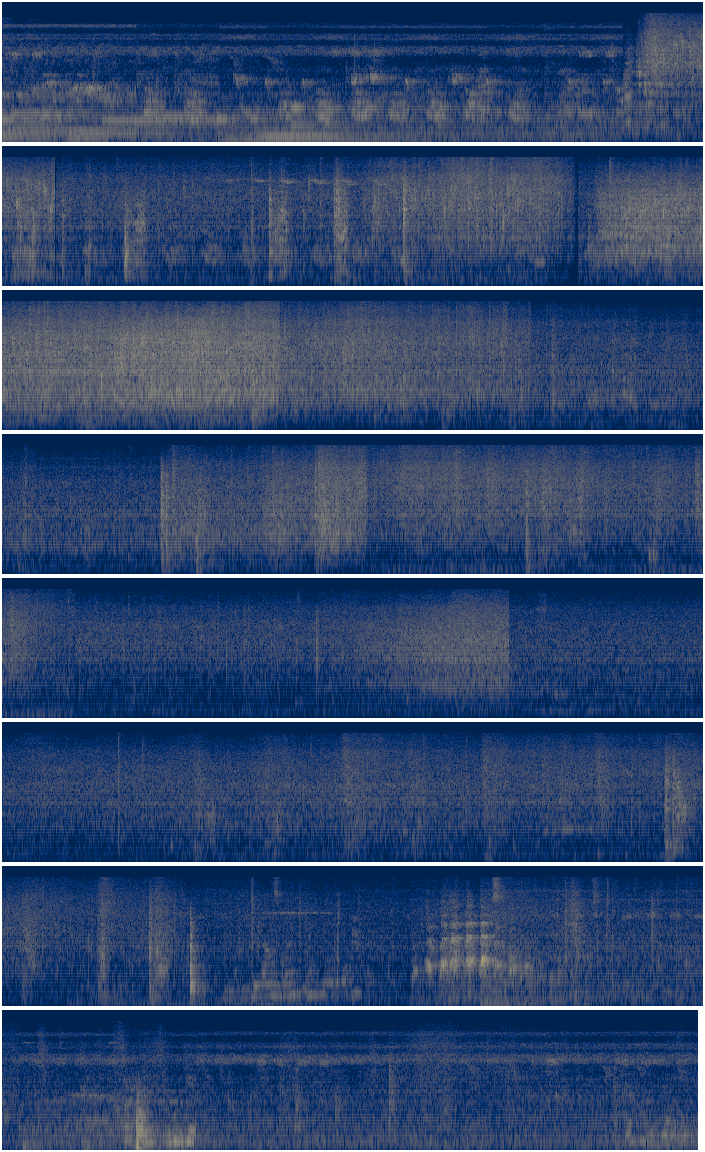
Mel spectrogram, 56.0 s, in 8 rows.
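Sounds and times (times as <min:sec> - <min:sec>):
vegetables sizzling in oil: 0:06.0 - 0:51.0, 0:52.5 - 0:56.0
spatula scraping a wok: 0:06.2 - 0:12.2, 0:22.6 - 0:28.6, 0:36.6 - 0:44.2.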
